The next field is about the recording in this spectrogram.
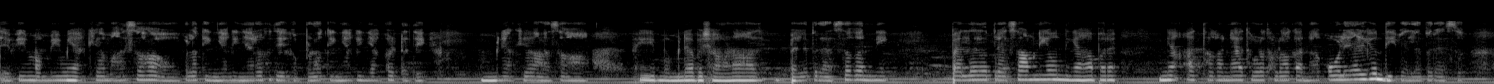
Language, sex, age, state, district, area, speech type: Dogri, female, 30-45, Jammu and Kashmir, Samba, rural, spontaneous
